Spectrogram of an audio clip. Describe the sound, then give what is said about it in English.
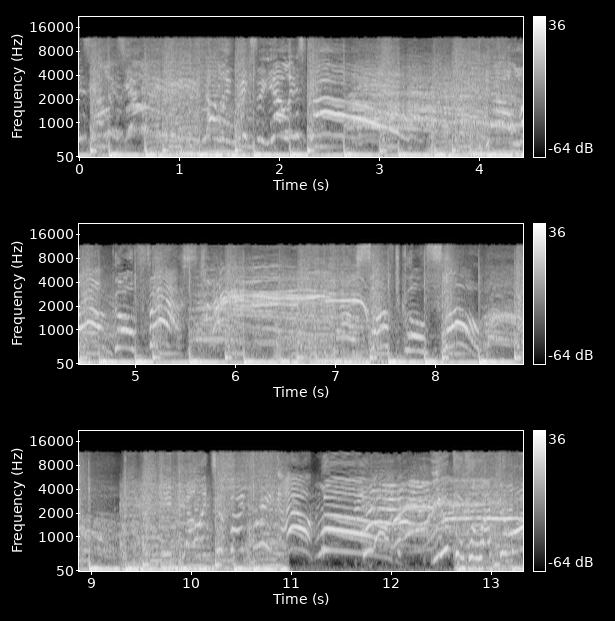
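A loud, hyped-up commercial jingle for a creature-on-wheels scooter toy that moves faster when screamed at, crowded with excited children's screams and shouts over a steady thumping beat, continuous throughout, with the bass briefly dropping out near the end. “Listen to the actual commercial and tell me if you're a parent, you wouldn't say, oh, hell no.”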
